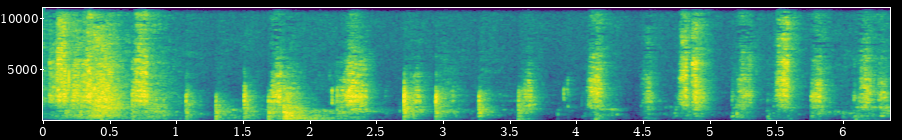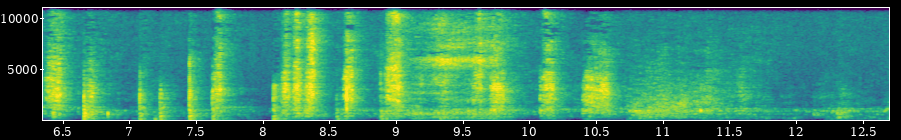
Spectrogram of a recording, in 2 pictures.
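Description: Pastel stick scratching across pastelmat in quick, short, faint strokes, with a few longer strokes about two-thirds of the way through.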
